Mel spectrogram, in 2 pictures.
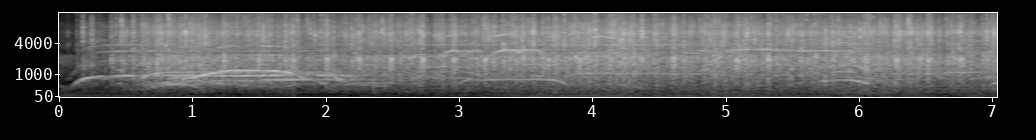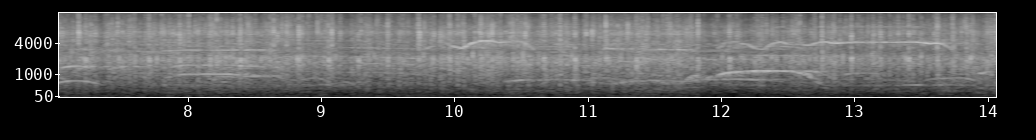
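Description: An audience breaks into loud applause at a concert's end, clapping steadily throughout with whoops and cheers rising over the clapping.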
